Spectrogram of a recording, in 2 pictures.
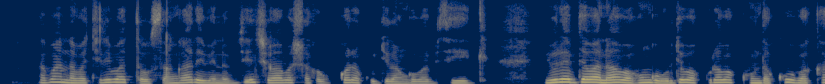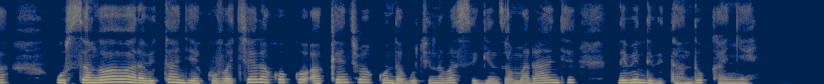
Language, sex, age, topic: Kinyarwanda, female, 25-35, education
